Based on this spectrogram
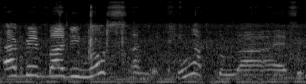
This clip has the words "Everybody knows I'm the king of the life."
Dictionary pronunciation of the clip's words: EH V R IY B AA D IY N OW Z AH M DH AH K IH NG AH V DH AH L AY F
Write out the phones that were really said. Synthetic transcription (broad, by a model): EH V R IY B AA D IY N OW S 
